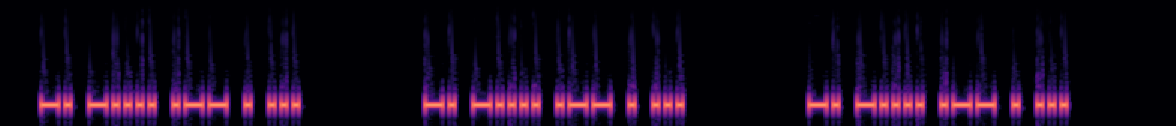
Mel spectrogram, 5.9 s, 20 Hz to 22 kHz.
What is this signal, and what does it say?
Morse code, heard as a keyed tone, about 40 wpm, 690 Hz. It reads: N6WES N6WES N6WES
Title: USA Call Signs - 5 Characters - Repeated 3x - 40wpm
